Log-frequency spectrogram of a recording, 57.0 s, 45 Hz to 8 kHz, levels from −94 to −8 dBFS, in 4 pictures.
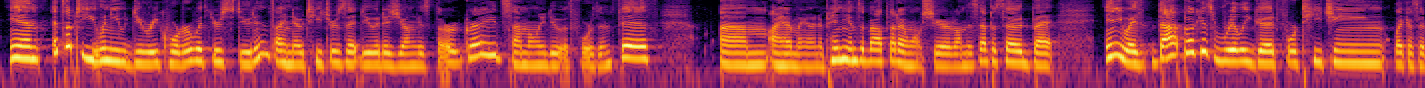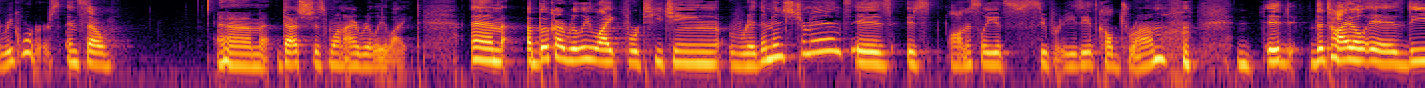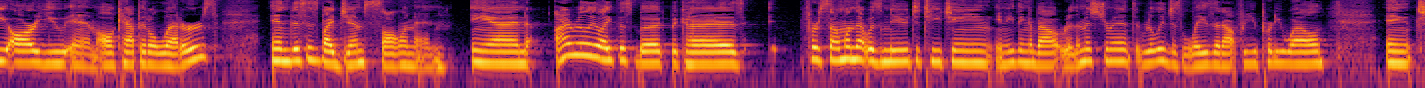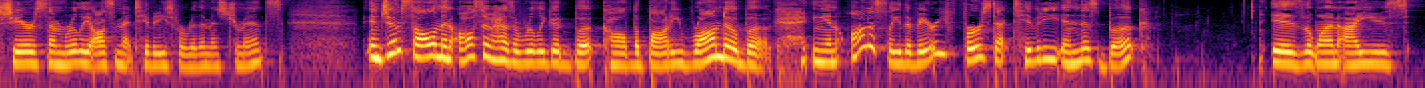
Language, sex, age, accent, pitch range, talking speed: English, female, 20-39, American, 180-225 Hz, 175 wpm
